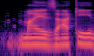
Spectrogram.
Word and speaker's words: Miyazaki: Which Ni no Kuni, you might remember because Studio, I'm going to probably say it wrong, Ghibli, the Miyazaki, that's how you say his name, the person who made Spirited Away, Kiki's Delivery Service, yada yada yada, that director.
